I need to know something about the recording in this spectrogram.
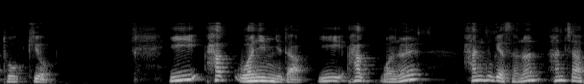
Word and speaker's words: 도쿄: 일본은 도쿄라고 읽습니다. 도쿄.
